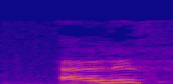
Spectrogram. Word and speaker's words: Alif: You pronounce the Alif like the letter A in English. When you say Abel, okay, this is the A.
